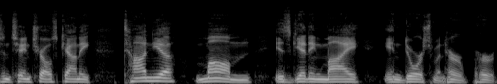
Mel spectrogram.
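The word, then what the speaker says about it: Muhm: Charles County, Tanya Mum is getting my endorsement.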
